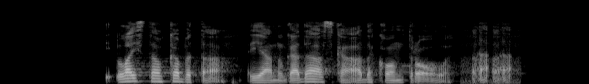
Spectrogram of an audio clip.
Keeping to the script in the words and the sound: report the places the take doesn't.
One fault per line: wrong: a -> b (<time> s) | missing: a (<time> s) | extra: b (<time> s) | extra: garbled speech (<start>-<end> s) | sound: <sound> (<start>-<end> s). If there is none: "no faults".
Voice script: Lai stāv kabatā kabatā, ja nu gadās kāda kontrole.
missing: kabatā (2.1 s)
sound: laugh (4.7-5.1 s)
